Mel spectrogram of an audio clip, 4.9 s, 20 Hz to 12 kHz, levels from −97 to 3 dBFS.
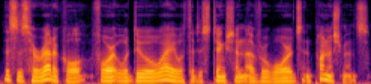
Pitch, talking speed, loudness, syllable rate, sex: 115 Hz, 180 wpm, -18 LUFS, 5.0 syllables/s, male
